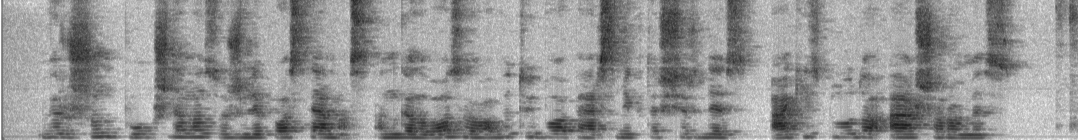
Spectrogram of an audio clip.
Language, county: Lithuanian, Vilnius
